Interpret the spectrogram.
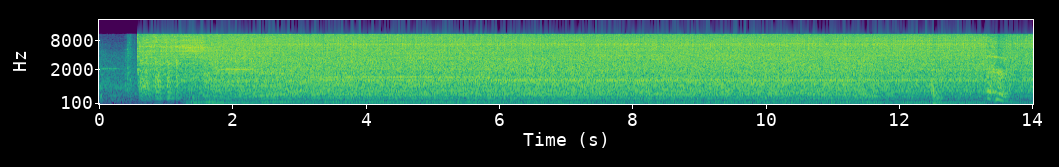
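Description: Car engine started: the starter cranks, the engine catches about a second in and briefly revs up, then settles into a steady idle.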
